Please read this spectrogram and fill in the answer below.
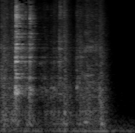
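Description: Empty metal tin cans clattering as they are picked through and handled, with a sharp knock about a quarter second in. The clatter stops about two thirds of the way through.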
